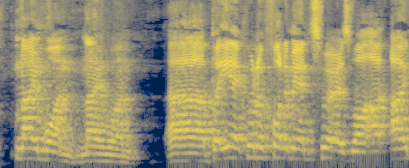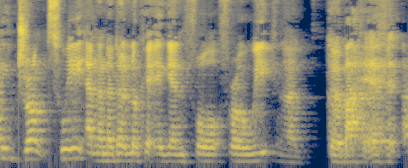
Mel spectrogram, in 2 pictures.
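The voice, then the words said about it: Speaks with a regional accent. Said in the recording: “That's my accent.”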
